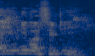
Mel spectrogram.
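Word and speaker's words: university: होते हैं वोवेल से लेकिन उसका जो प्रोनंसिएशन होता है साउंड जो निकलता है वो कंसोनेंट का निकलता है जैसे जैसे जैसे example a यूनिवर्सिटी अ यूनिवर्सिटी यहां जो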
